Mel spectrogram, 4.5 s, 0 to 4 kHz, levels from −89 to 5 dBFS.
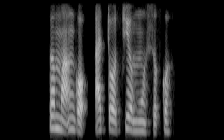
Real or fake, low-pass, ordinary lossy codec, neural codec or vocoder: fake; 3.6 kHz; AAC, 32 kbps; codec, 24 kHz, 1.2 kbps, DualCodec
